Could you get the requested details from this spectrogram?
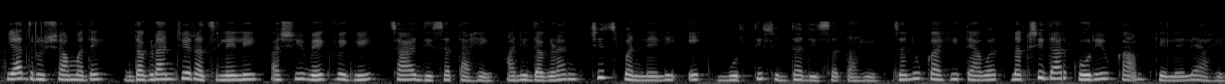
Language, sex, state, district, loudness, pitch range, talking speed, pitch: Marathi, female, Maharashtra, Nagpur, -29 LUFS, 195-235 Hz, 125 wpm, 220 Hz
